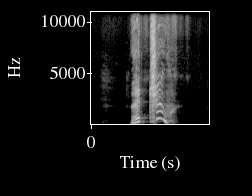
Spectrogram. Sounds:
Sneeze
